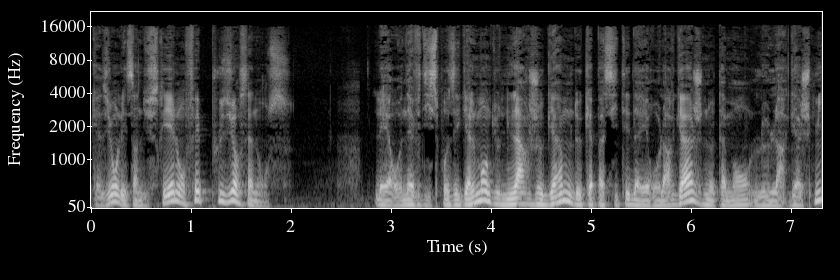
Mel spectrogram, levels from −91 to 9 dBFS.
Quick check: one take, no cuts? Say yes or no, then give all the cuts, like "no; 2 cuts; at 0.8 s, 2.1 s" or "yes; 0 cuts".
no; 1 cut; at 2.7 s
